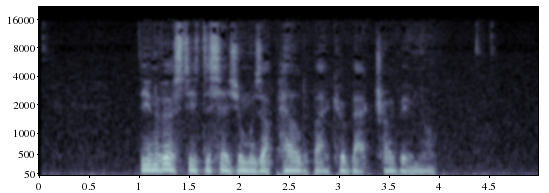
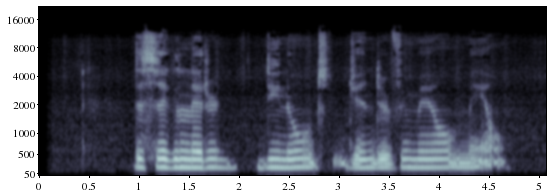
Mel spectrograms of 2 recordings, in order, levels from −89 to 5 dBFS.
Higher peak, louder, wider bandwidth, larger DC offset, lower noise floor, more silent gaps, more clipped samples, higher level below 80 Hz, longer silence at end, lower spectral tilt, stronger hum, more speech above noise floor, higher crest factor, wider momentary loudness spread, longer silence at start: about the same, -6 dBFS vs -4 dBFS; about the same, -22 LUFS vs -20 LUFS; first, 16 kHz vs 12.5 kHz; neither; about the same, -55 dBFS vs -56 dBFS; neither; neither; first, -46 dBFS vs -78 dBFS; first, 1 s vs 0.4 s; about the same, -5 dB/octave vs -4.5 dB/octave; neither; about the same, 33 dB vs 36 dB; about the same, 18 dB vs 16 dB; about the same, 11 LU vs 13 LU; about the same, 1 s vs 0.95 s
